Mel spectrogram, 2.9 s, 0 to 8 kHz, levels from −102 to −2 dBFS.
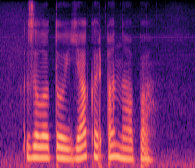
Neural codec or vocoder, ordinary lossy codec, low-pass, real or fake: none; none; none; real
